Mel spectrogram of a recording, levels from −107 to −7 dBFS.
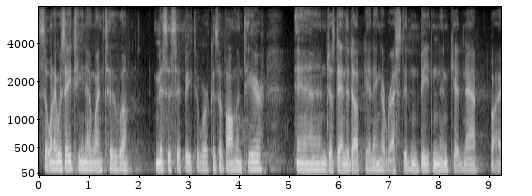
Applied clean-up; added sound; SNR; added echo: none; none; none; none.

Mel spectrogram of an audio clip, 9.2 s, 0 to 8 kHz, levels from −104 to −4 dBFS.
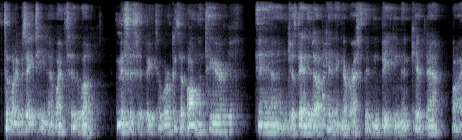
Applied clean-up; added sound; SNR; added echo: neural mask model DeepFilterNet 3.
